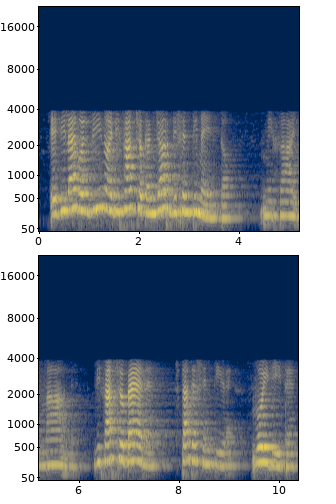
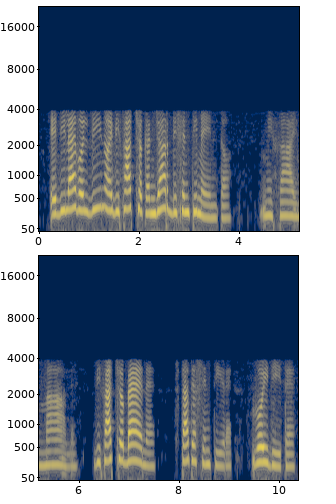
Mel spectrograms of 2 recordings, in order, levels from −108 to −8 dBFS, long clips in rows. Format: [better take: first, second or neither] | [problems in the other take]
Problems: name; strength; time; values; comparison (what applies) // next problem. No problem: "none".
second | room echo; dies away in 0.8 s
